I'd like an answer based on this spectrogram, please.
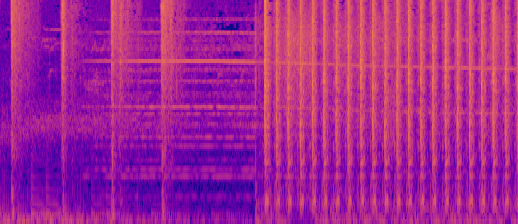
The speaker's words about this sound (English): This time, a full mag on full auto.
